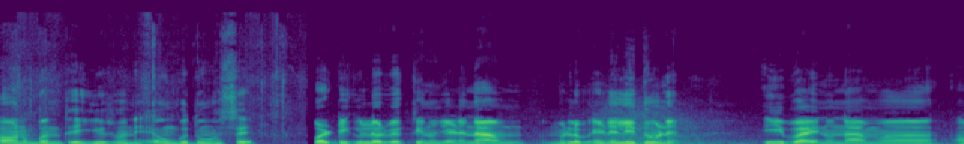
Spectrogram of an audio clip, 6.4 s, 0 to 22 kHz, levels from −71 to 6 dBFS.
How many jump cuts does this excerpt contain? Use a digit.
1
